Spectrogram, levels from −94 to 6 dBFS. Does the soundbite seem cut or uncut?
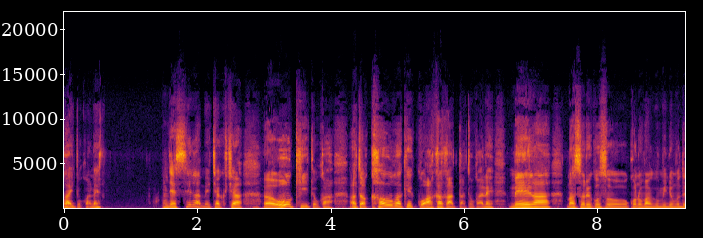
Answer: uncut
